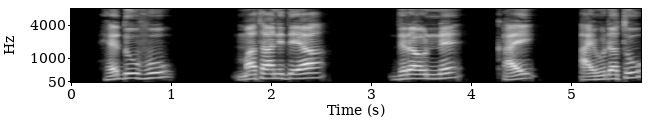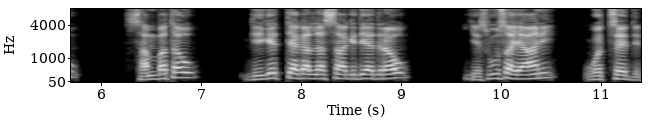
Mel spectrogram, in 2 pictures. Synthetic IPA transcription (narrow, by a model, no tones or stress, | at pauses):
hɛd̪uːfuː | mɐt̪aːnɪd̪ɛjaː | d̪ɪɾɐwnːɛ | kʼɐj | ʔɐjhʊd̪ɐt̪uː | sɐmbɐt̪ɐw | ɡiːɡɛt̪ːɪjaːɡɐlːɐsːaːɡɪd̪ɪjaːd̪ɪɾɐw | jɛsuːs̬ɐjaːnɪ | wɔt͡sːe̞ːd̪ːɪn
